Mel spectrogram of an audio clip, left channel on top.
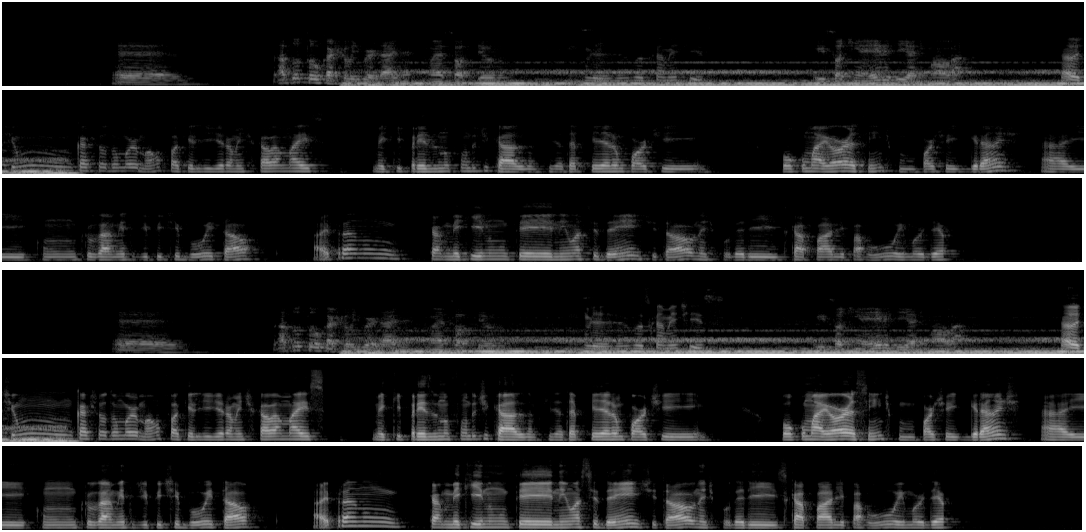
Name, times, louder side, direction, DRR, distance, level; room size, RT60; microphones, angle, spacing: voice 1, 1.1-1.9 2.7-5.1 5.6-6.0 8.1-9.8, left 1 dB, 45° left, 2.8 m, -42 dB
sound 1, 3.4-11.5, right 3 dB, 30° right, 0.5 m, -31 dB
voice 2, 5.8-7.1 10.6-14.0 14.5-17.9 18.6-24.1 24.8-25.6 25.9-31.1, right 6 dB, 75° right, 0.5 m, -33 dB
15.5 x 5.6 x 3.9 m
head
